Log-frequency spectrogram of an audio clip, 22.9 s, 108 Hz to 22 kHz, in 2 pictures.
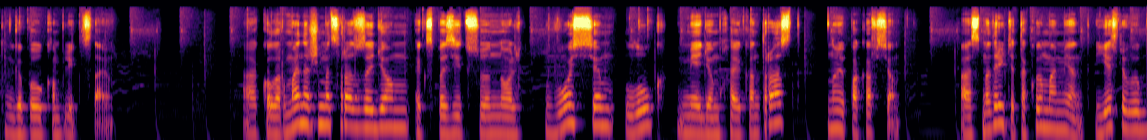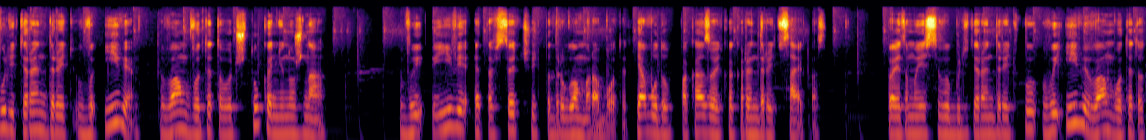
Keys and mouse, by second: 2.3 click, 4.1-5.8 drag, 6.5-7.5 drag, 9.3 ctrl+s, 11.1-11.4 middle drag, 11.7 shift+drag, 13.2 middle drag, 19.6-19.9 middle drag.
